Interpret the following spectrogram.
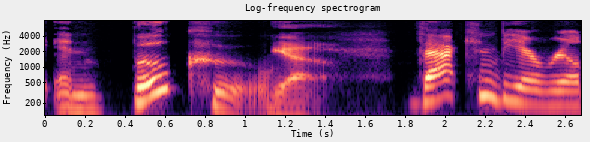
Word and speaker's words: beaucoup: And there's often a tendency to pronounce that final P in words like beaucoup, which should be silent in French.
